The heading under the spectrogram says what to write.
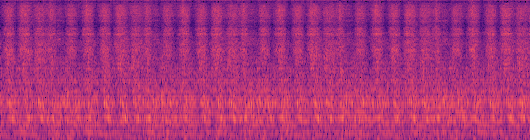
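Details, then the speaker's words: Antique International winch truck left sitting in the woods, gas gravity-fed to the mechanical fuel pump: steady rhythmic cranking that never catches; no spark at the plugs, with power reaching the ignition coil but not passing on. "right, guys, so as you can see there, not getting any spark to the spark plugs."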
